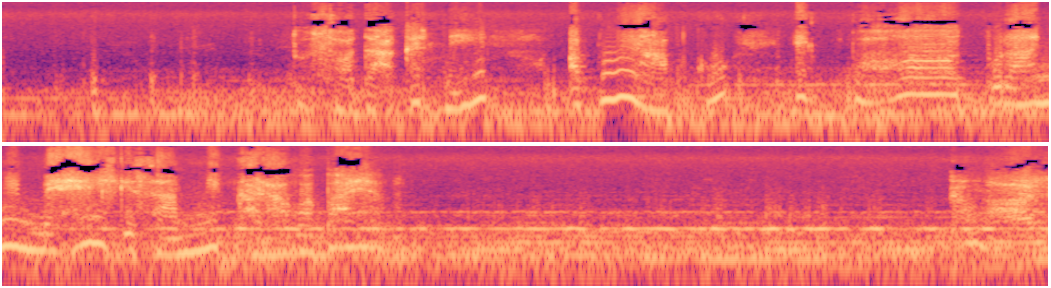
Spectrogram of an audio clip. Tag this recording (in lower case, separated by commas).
speech, music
